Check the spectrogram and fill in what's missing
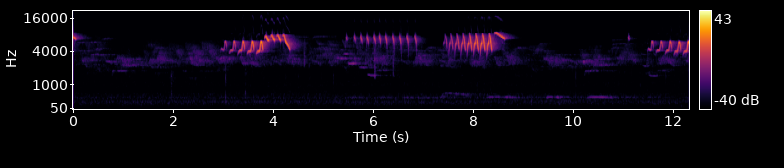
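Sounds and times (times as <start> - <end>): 
American redstart song: 0.0 - 12.3.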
